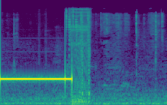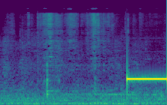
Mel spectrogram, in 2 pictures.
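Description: Edited-in censor bleep: a loud, steady single-pitch beep tone of the kind played with television colour bars. It cuts off about a second in with a brief burst of static hiss, and starts again about five seconds in.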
